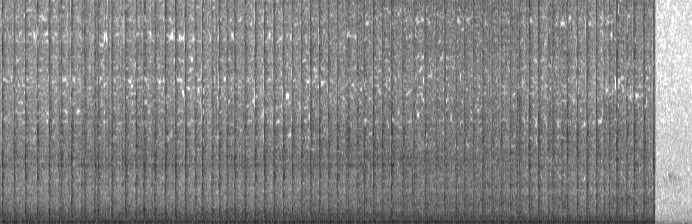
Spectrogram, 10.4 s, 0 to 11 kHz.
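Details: Romet 2375 two-stroke moped with aftermarket carburettor, quick even popping at a steady slightly raised idle with no hunting; idle correctly set.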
